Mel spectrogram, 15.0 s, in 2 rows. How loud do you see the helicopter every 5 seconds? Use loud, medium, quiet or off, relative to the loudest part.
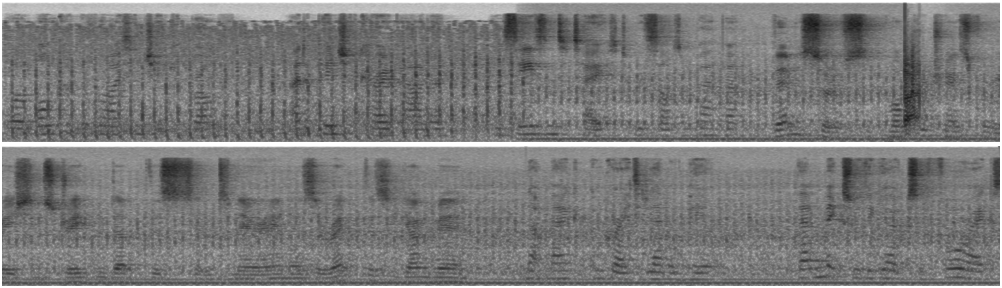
loud, loud, medium.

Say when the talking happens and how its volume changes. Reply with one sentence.
The talking can be heard from 0.0 to 14.9 s, at a steady volume.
